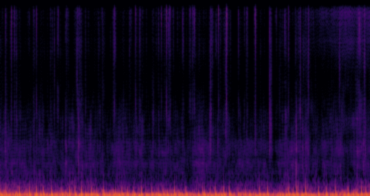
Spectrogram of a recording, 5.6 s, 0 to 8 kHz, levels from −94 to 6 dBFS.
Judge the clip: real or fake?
fake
